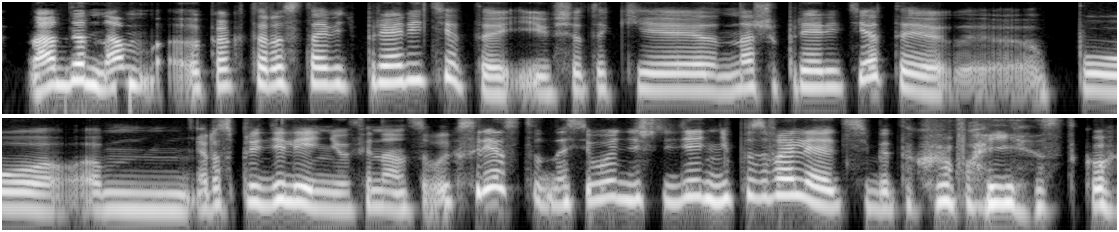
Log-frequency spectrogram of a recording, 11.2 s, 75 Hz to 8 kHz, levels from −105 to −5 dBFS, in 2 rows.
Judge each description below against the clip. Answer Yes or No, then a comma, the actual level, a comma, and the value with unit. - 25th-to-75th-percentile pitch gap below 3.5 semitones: No, average, 5.1 semitones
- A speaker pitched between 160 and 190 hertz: No, high, 230 Hz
